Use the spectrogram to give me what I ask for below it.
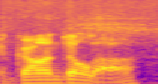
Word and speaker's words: gondola: Known amongst the fraternity as a gondola, with the second syllable emphasized and pronounced long.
